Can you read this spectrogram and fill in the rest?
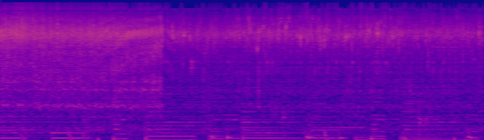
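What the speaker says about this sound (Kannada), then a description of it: "ಟೊಮಾಟೊ ಸೇರಿಸಿಕೊಂಡು ಅದು ಮೆತ್ತಗಾಗುವವರೆಗೂ ಫ್ರೈ ಮಾಡಿಕೊಳ್ಳೋಣ" Tomato frying in a pan for pulao gives a steady sizzle with clattering stirring and scraping underneath. The hiss softens partway through, and no one speaks.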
